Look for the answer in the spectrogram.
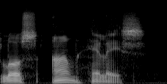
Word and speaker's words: Los Angeles: Well, if you give it the right Spanish pronunciation, it's Los Angeles.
